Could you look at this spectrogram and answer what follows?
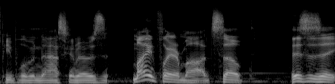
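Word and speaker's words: Mind Flayer: about this in the previous video I wasn't mispronouncing mine flare it's the ulate named mod so if you're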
